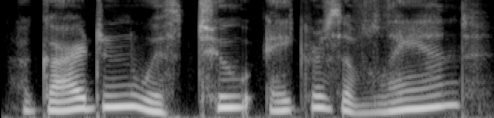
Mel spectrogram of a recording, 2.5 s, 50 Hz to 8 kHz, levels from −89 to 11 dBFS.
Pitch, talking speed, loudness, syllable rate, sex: 210 Hz, 170 wpm, -16 LUFS, 4.3 syllables/s, female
